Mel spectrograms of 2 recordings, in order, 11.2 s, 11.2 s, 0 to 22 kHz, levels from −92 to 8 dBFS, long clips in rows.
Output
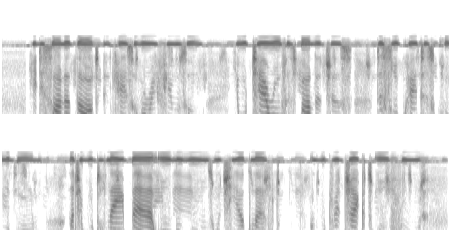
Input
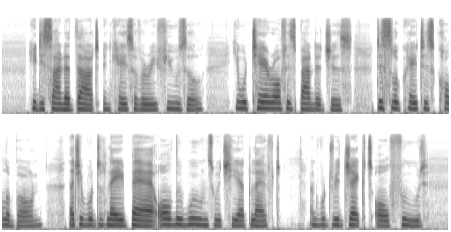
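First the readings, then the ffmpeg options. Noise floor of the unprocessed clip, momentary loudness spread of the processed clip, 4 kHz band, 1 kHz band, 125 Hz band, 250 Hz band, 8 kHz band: −57 dBFS, 8 LU, +7.5 dB, −15.0 dB, −19.5 dB, −25.5 dB, −20.5 dB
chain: -filter_complex "[0:a]afftfilt=real='real(if(lt(b,272),68*(eq(floor(b/68),0)*1+eq(floor(b/68),1)*2+eq(floor(b/68),2)*3+eq(floor(b/68),3)*0)+mod(b,68),b),0)':imag='imag(if(lt(b,272),68*(eq(floor(b/68),0)*1+eq(floor(b/68),1)*2+eq(floor(b/68),2)*3+eq(floor(b/68),3)*0)+mod(b,68),b),0)':win_size=2048:overlap=0.75,acrossover=split=230|1200|3500[link_01][link_02][link_03][link_04];[link_03]aecho=1:1:498|996:0.355|0.0532[link_05];[link_04]volume=27dB,asoftclip=hard,volume=-27dB[link_06];[link_01][link_02][link_05][link_06]amix=inputs=4:normalize=0,aresample=11025,aresample=44100,volume=-4dB"

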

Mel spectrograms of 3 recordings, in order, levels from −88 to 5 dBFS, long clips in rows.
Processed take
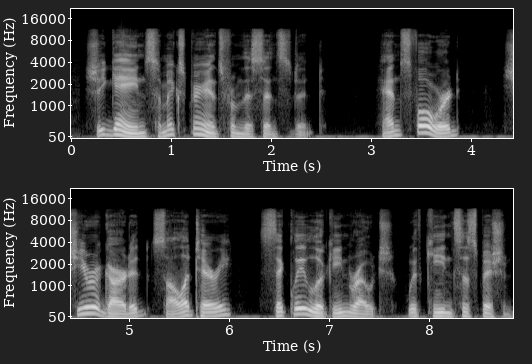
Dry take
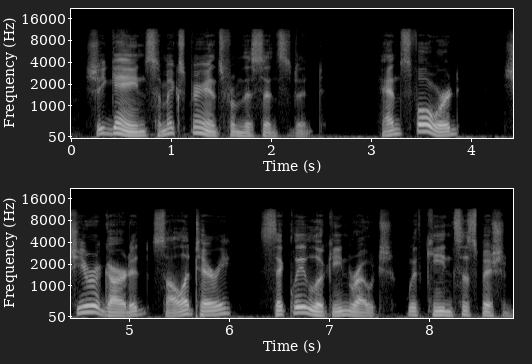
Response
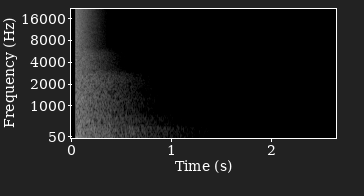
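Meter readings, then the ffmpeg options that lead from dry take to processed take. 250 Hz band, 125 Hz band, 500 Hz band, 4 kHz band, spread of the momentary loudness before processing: +11.5 dB, +12.5 dB, +9.5 dB, +11.0 dB, 12 LU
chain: -af "acontrast=88,afreqshift=-42,volume=4dB"

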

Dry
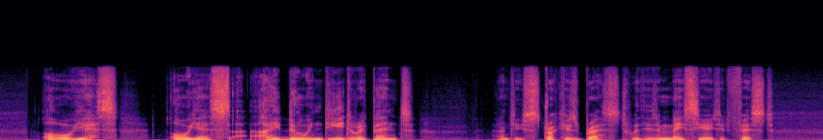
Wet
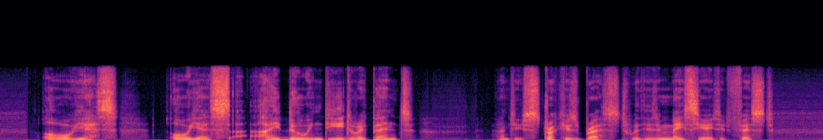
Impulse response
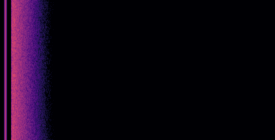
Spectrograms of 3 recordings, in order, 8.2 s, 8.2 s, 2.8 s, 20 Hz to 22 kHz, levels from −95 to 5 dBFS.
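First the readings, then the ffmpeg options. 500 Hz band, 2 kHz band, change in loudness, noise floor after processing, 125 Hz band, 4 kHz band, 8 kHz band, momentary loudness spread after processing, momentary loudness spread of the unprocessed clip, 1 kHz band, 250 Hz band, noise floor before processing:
−2.5 dB, +4.5 dB, −1.5 dB, −52 dBFS, −5.5 dB, +5.5 dB, +6.0 dB, 9 LU, 11 LU, +2.0 dB, −4.5 dB, −49 dBFS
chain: -af "tiltshelf=frequency=720:gain=-6"

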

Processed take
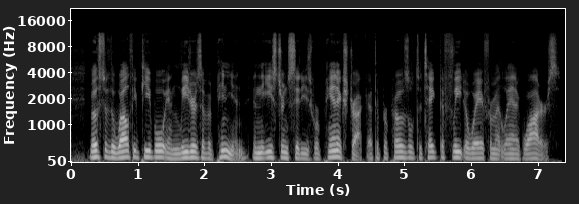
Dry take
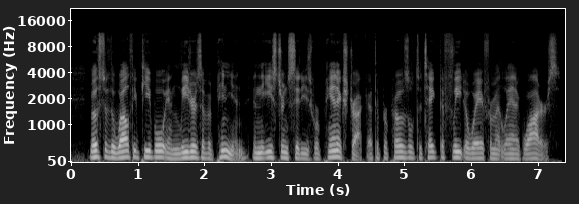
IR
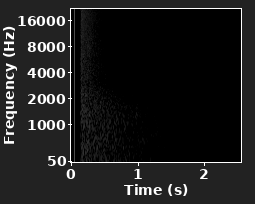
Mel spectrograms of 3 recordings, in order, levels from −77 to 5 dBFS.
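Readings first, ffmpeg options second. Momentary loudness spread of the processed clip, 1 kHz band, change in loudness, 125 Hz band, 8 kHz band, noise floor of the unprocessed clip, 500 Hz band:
9 LU, 0.0 dB, 0.0 dB, 0.0 dB, 0.0 dB, −50 dBFS, 0.0 dB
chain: -af "acompressor=mode=upward:threshold=-38dB:ratio=2.5"

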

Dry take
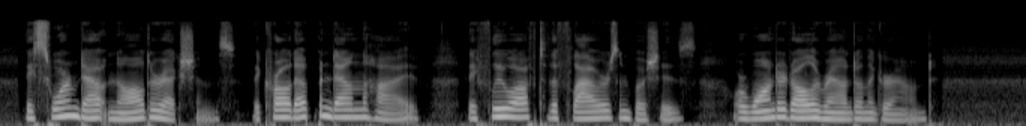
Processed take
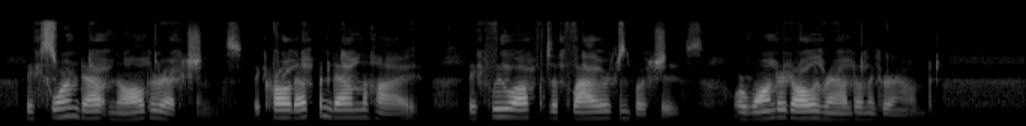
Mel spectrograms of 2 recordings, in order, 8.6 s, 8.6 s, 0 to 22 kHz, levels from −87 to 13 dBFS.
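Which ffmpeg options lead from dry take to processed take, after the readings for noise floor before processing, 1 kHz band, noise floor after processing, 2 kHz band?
−60 dBFS, −5.0 dB, −79 dBFS, −6.0 dB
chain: -filter_complex "[0:a]highpass=frequency=690:width=0.5412,highpass=frequency=690:width=1.3066,acrossover=split=2200[link_01][link_02];[link_02]adelay=60[link_03];[link_01][link_03]amix=inputs=2:normalize=0,volume=-4dB"

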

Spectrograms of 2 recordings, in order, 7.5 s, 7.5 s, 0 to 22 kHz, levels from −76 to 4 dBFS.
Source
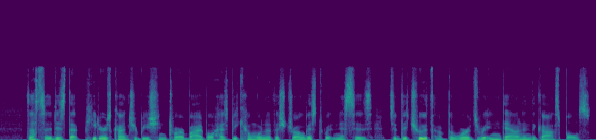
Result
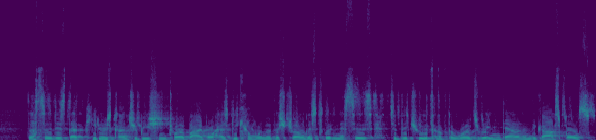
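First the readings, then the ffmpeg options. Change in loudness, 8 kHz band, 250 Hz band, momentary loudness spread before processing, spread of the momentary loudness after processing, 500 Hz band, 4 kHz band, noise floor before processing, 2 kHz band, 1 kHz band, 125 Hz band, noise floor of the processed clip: −11.5 dB, −12.0 dB, −14.0 dB, 6 LU, 3 LU, −10.0 dB, −6.0 dB, −49 dBFS, −7.0 dB, −8.5 dB, −20.5 dB, −61 dBFS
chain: -filter_complex "[0:a]areverse,acompressor=threshold=-35dB:ratio=8,areverse,lowshelf=frequency=280:gain=-9,aecho=1:1:82|164|246|328:0.2|0.0758|0.0288|0.0109,acrossover=split=110[link_01][link_02];[link_02]asoftclip=type=tanh:threshold=-39.5dB[link_03];[link_01][link_03]amix=inputs=2:normalize=0,agate=range=-6dB:threshold=-56dB:ratio=16:detection=peak,acrossover=split=190 5100:gain=0.2 1 0.251[link_04][link_05][link_06];[link_04][link_05][link_06]amix=inputs=3:normalize=0,volume=8dB"

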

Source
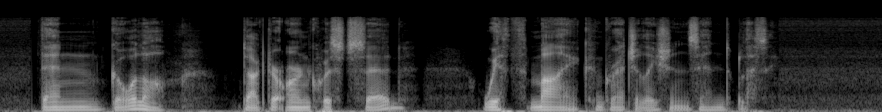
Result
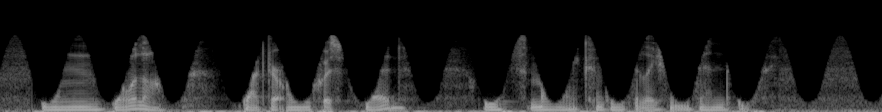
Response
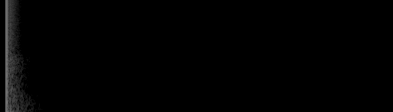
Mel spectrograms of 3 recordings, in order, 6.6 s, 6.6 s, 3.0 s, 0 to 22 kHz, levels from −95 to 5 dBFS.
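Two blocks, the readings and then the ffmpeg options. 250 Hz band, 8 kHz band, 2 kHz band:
−6.0 dB, below −25 dB, −8.5 dB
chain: -filter_complex "[0:a]acrossover=split=110|1800[link_01][link_02][link_03];[link_01]acompressor=threshold=-43dB:ratio=4[link_04];[link_02]acompressor=threshold=-40dB:ratio=4[link_05];[link_03]acompressor=threshold=-49dB:ratio=4[link_06];[link_04][link_05][link_06]amix=inputs=3:normalize=0,asplit=2[link_07][link_08];[1:a]atrim=start_sample=2205,asetrate=29988,aresample=44100[link_09];[link_08][link_09]afir=irnorm=-1:irlink=0,volume=-6dB[link_10];[link_07][link_10]amix=inputs=2:normalize=0,afftfilt=real='re*lt(b*sr/1024,310*pow(5900/310,0.5+0.5*sin(2*PI*2.1*pts/sr)))':imag='im*lt(b*sr/1024,310*pow(5900/310,0.5+0.5*sin(2*PI*2.1*pts/sr)))':win_size=1024:overlap=0.75,volume=2.5dB"

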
